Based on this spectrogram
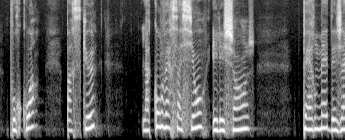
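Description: In a dry, close recording with no echo, a woman with a dark, mellow tone and fairly high pitch talks at a very slow pace, her intonation fairly even and her pauses long and frequent. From Cameroon. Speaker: public speaker. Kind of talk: conference talk. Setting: stage with audience.

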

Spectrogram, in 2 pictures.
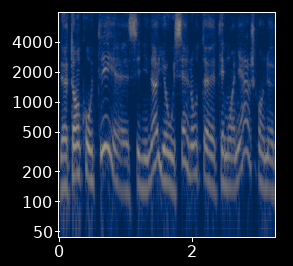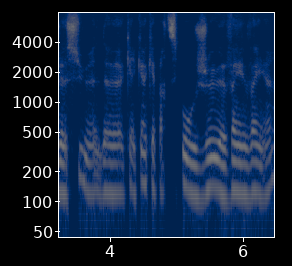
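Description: A man's fairly high voice with ordinary pitch variation and hardly any pauses, dry and close with no echo over a quiet background. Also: moderate pace. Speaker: podcast host. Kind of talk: interview.

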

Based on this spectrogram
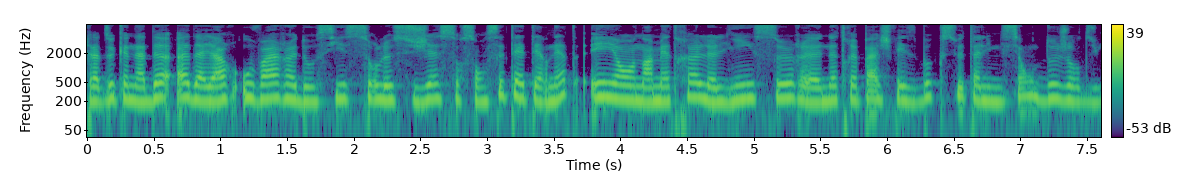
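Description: A woman's fairly high, dark and mellow voice, with very even loudness, fairly even intonation and hardly any pauses. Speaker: news columnist. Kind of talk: news report. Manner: fast.

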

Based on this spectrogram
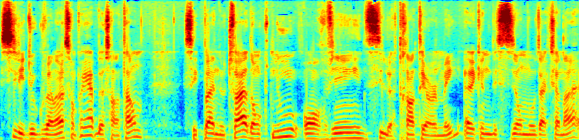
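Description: In a Quebec accent, a man with a medium pitch speaks very fast, his pitch varying an ordinary amount. Background noise is noticeable. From Quebec, South Shore of Montreal. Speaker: columnist on campus radio show. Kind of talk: casual panel discussion.

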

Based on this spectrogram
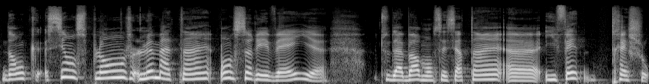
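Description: A woman with a Quebec accent at a very slow pace. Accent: Québécois French. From Quebec, Saint-Jérôme. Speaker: graduate student researcher. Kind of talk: radio interview.

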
